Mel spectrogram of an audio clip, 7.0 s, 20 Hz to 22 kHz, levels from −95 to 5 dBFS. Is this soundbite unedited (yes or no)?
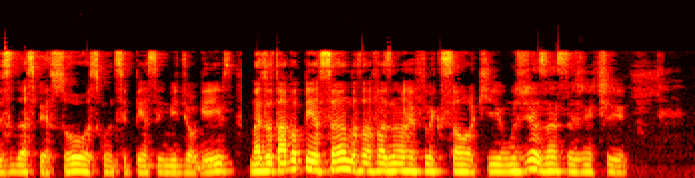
no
